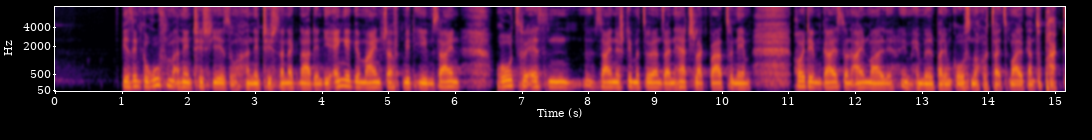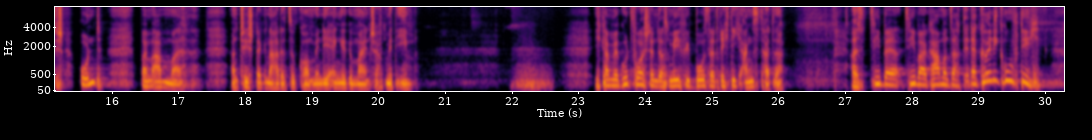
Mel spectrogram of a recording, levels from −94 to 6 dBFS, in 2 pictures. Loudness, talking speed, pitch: -26 LUFS, 155 wpm, 135 Hz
